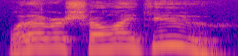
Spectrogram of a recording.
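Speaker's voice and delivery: high, hammed-up damsel in distress; mock dismay. Opponent reacting to a played Royal Guard, mock dismay. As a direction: gasp in exaggerated horror, pitch way up.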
